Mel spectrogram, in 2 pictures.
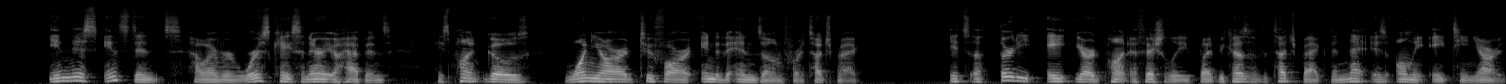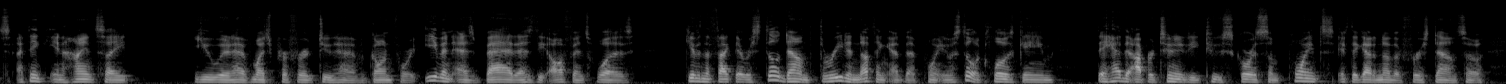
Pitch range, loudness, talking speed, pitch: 100-125 Hz, -32 LUFS, 185 wpm, 110 Hz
